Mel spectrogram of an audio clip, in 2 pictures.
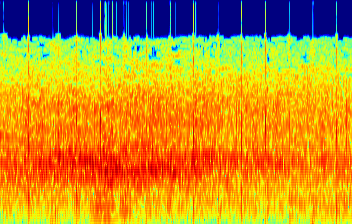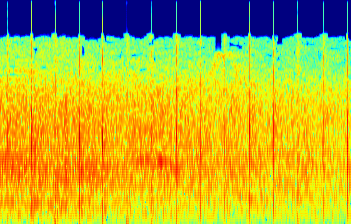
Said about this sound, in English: He's not going to stand up, but I want to just give him a little round of applause.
